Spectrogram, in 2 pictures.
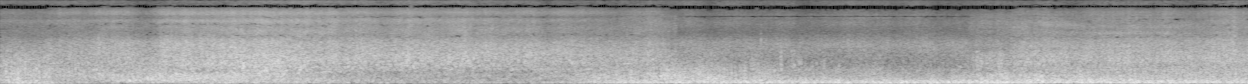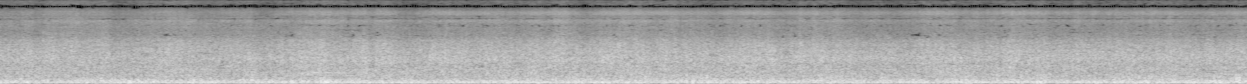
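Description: Motorboat under way: water rushing past the hull and wind buffeting the microphone, with a steady low engine hum that joins about a quarter of the way through.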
